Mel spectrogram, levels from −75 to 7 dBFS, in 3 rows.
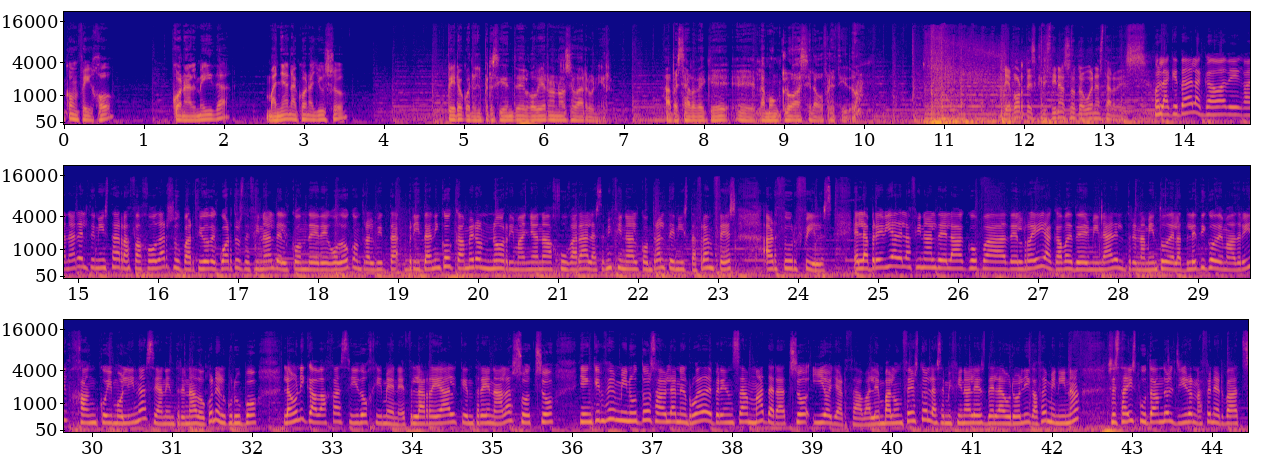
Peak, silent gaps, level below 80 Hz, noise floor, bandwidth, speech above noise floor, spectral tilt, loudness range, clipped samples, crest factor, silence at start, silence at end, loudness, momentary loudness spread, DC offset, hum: -6 dBFS; none; -32 dBFS; -45 dBFS; 16 kHz; 23 dB; -5 dB/octave; 2 LU; under 0.1%; 16 dB; 0 s; 0 s; -22 LUFS; 5 LU; under 0.1%; none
